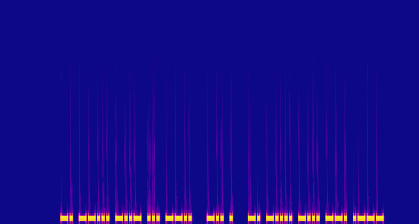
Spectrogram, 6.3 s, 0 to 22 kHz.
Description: Morse code, heard as a keyed tone, about 36 wpm, 700 Hz. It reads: N7XSZ DE N6BGJ
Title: USA Callsign DE Callsign - 5 Characters - 35wpm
